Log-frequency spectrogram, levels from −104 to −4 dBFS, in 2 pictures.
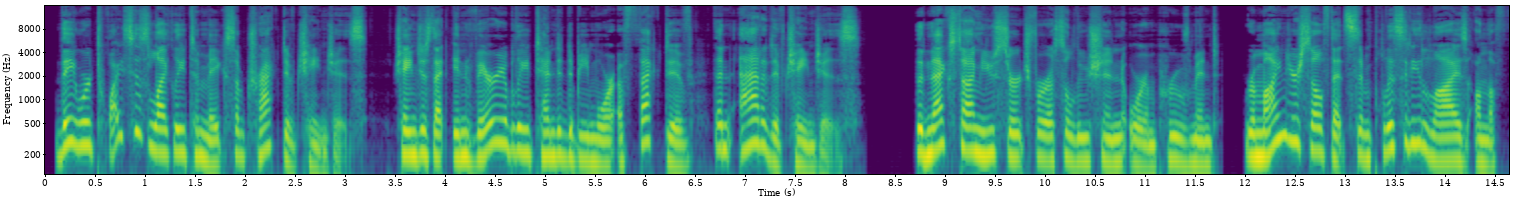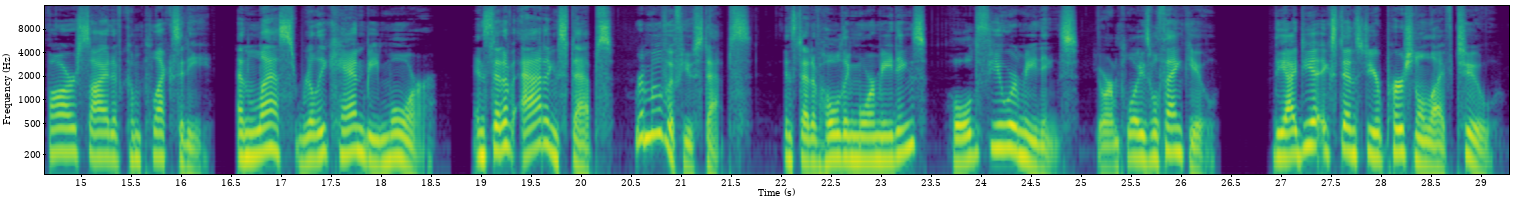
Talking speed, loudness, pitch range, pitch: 155 wpm, -19 LUFS, 165-220 Hz, 190 Hz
